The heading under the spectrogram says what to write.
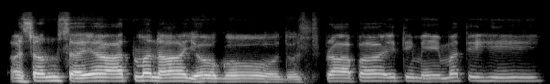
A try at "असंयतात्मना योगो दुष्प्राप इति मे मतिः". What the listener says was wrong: No, it is not asamshaya. It is asamyatatmana. असंयतात्मना योगो दुष्प्राप इति मे मतिः.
